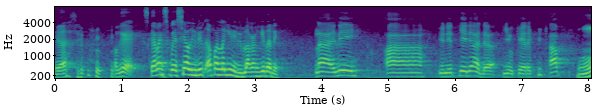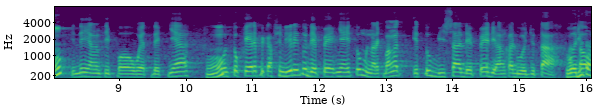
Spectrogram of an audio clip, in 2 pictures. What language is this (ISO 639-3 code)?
ind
